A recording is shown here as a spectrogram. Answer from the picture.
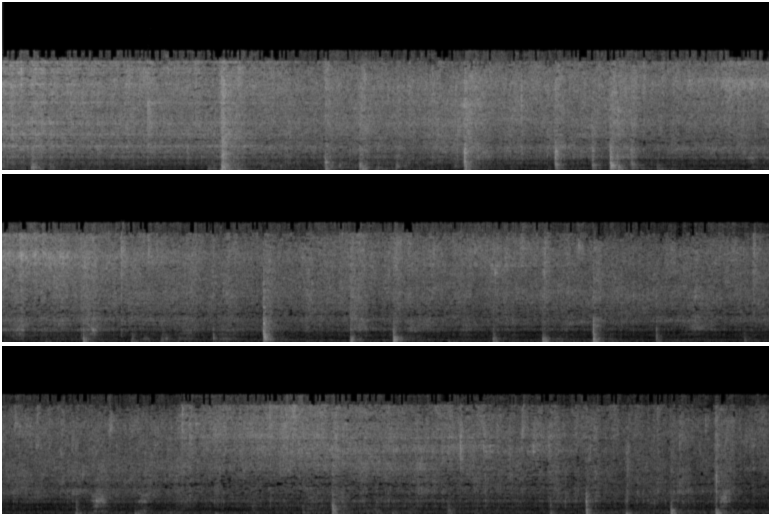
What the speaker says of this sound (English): Just listen to that sizzle.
